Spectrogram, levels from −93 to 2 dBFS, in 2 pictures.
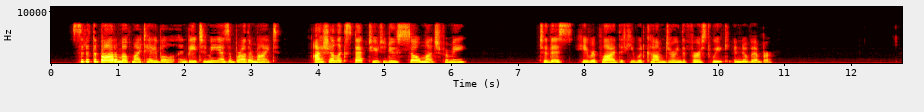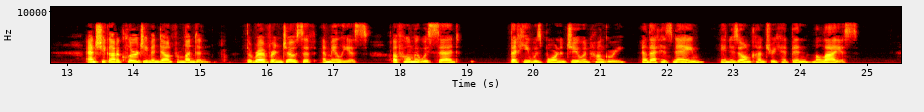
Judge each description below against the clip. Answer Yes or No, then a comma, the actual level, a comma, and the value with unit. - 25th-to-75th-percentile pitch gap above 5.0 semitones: No, average, 3.9 semitones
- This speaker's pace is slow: No, average, 180 wpm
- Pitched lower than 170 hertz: No, high, 230 Hz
